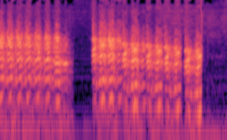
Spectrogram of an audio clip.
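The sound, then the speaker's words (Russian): A ram bleats twice in close succession, a loud, wavering, nasal cry with a short gap between calls, with no talking. “Баран, получается.”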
